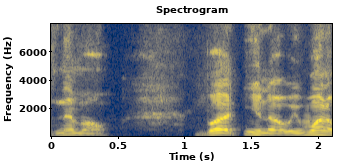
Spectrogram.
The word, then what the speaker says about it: Nimmo: I used to call him Nemo, but his actual pronunciation is Nemo.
